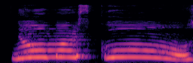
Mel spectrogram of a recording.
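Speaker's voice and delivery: high, loud, drawn-out cheer; gleeful boy. A narrator's reading. Mouse boy celebrates no school, gleeful cheer. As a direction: crow it slowly in a high voice. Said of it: "grinning a broad and a shine".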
